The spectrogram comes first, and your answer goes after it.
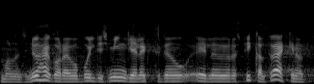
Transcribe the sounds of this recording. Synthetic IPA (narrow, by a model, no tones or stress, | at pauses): mɑo̞le̞nsiːnyɦeko̞rːɑju̥ɑpulʲd̪ismiŋɡie̞lek̚t̪rineːlnəwjuːɾe̞spikːˑɑlt̪ræːkːˑinud̪̥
